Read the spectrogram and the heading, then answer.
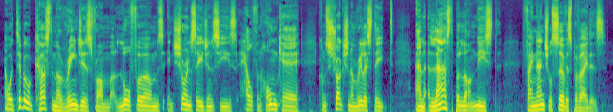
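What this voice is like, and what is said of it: English accent. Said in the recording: “what's that accent? ... English. Born and bred.”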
